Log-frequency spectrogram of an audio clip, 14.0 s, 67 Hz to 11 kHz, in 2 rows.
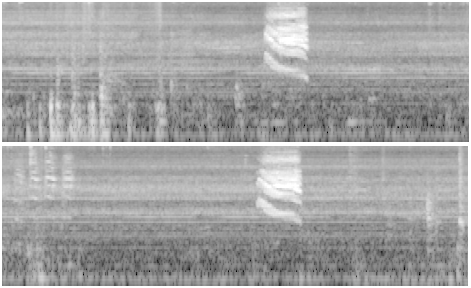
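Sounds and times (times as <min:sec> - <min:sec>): parakeet harsh screech: 0:04.0 - 0:04.7, 0:07.2 - 0:08.2, 0:10.8 - 0:11.6
parakeet short calls: 0:04.0 - 0:04.7, 0:07.2 - 0:08.2, 0:10.8 - 0:11.6.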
